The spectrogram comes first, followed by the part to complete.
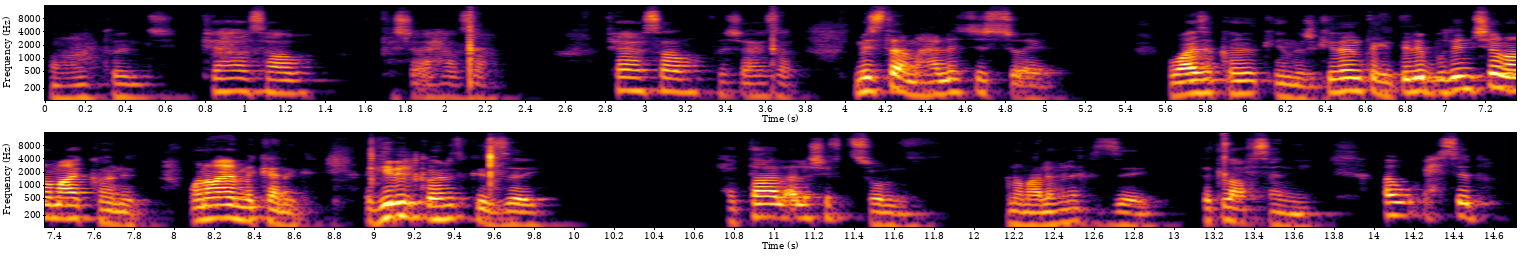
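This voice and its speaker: A male science teacher with an Egyptian Arabic accent, hoarse, giving an animated exam revision lesson and acting out students' questions. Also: a little high, very fast, a little hiss or hum.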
